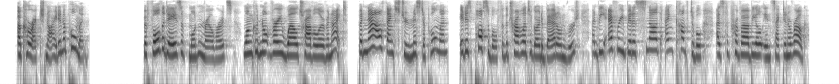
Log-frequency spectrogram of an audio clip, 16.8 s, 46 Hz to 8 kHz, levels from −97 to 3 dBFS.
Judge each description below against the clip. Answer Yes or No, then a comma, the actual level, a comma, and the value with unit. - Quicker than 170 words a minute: Yes, average, 190 wpm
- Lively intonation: No, average, 4.5 semitones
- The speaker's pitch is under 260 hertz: No, very high, 290 Hz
